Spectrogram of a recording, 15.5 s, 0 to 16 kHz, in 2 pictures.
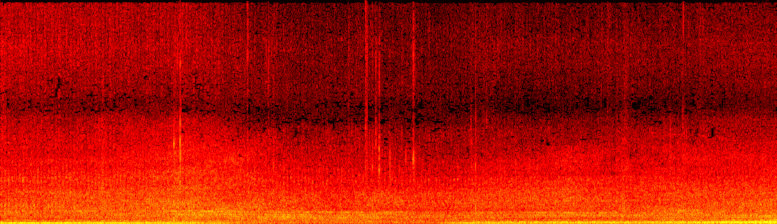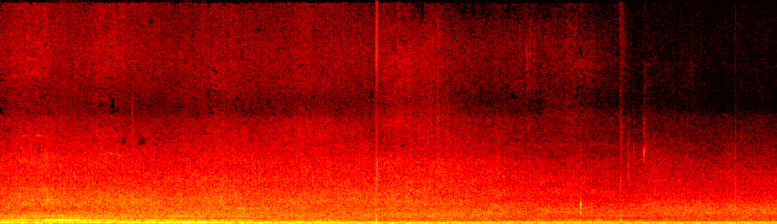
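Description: Volkswagen Touran's 1.9 TDI four-cylinder turbodiesel idling with a low, even hum. It fades a little a few seconds in, then grows louder again from about halfway and holds steady.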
